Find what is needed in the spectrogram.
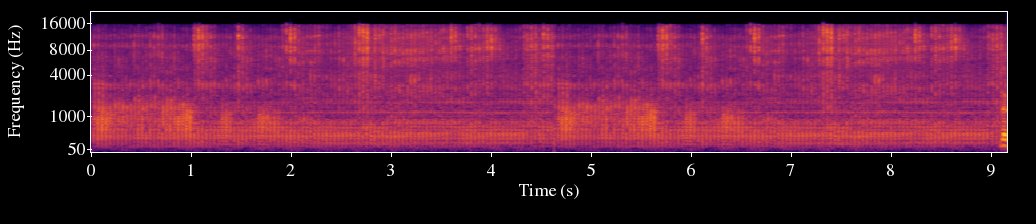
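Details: Continuous rattling buzz with uneven pulsing from an extracorporeal shockwave therapy (ESWT) applicator during a heel spur (plantar fasciitis) treatment session.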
